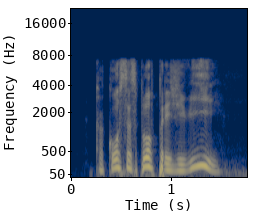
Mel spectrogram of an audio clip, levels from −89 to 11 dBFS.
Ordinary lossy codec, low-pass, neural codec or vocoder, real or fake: none; 7.2 kHz; codec, 16 kHz, 8 kbps, FunCodec, trained on Chinese and English, 25 frames a second; fake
